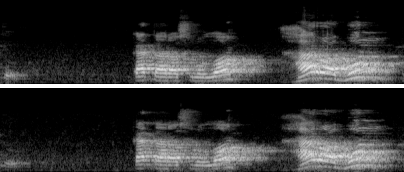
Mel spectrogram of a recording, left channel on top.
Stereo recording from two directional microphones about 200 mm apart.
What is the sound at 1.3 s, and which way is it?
A man's voice, 25° left (ahead or behind).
